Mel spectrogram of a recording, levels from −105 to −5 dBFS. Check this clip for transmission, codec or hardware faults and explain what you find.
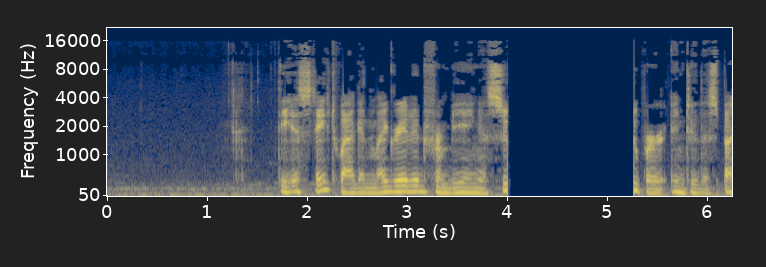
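One transmission fault is present, a rebuffering stall. At 4.00 s, right after "migrated from being a", the speech cuts to silence until 5.27 s, then resumes exactly where it stopped. The player ran out of downloaded audio and waited for more, so nothing is lost but about 1.27 s is added. On a waveform it appears as a flat line, and on a spectrogram as a blank vertical band.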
